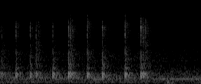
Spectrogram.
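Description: Fingers tapping on the face of an oval artist's palette board, about nine quick taps, roughly six a second, stopping about a second and a half in.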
